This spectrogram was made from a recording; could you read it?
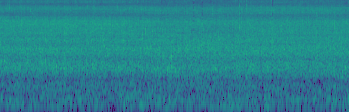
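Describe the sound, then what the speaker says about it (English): A creek rushes and burbles over rocks in a steady, close, continuous wash of water sound, with nothing else standing out. "This creek was just a roaring. Not so much now."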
